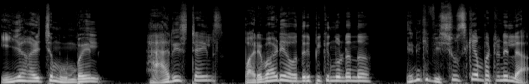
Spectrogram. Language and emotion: Malayalam, surprised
